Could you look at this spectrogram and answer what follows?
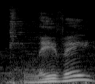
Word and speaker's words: Laufey: She's Icelandic. Apparently it goes something like Leve? Something. Oh, really? Yes. It's pronounced like Leve. Leve. Something close to, I know I'm doing it wrong, but something close to that. It spells like Laufey. It's spelled like Laufey, but apparently it's read like Leve because it's in Leve. Icelandic. Ah, so The more you your know. F is V.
